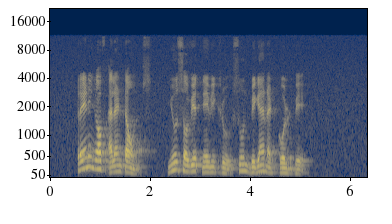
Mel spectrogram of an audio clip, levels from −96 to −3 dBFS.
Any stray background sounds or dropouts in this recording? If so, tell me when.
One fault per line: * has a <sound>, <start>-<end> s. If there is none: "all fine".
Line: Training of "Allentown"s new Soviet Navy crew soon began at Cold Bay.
all fine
